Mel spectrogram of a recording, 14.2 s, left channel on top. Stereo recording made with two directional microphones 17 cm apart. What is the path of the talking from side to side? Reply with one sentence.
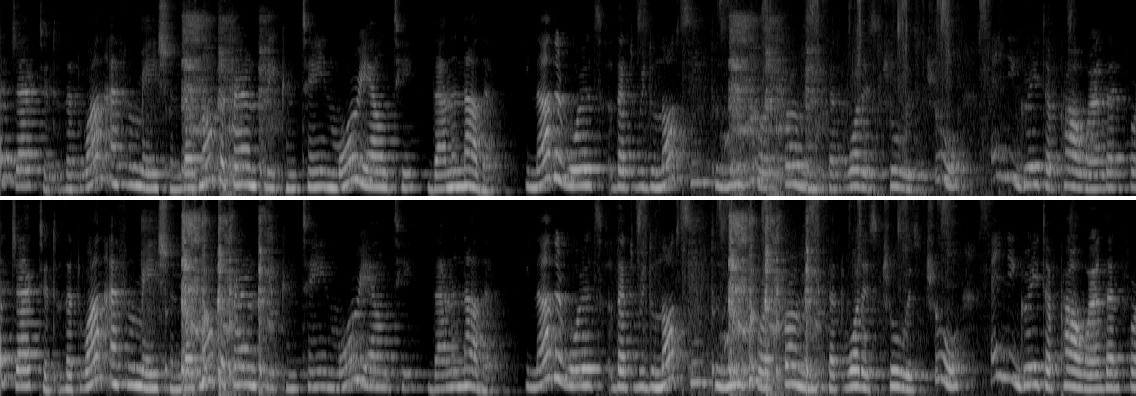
In this clip you hear the talking go left and come back.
